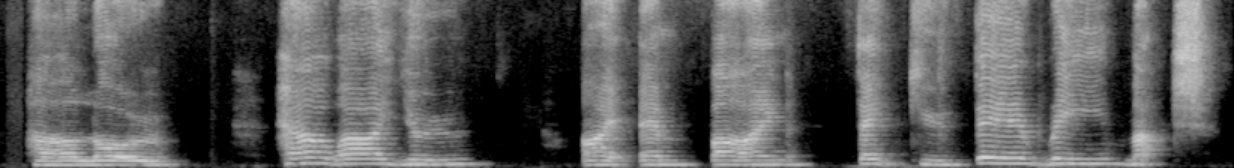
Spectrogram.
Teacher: what i'm doing is i'm emphasizing each of the syllables as i go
